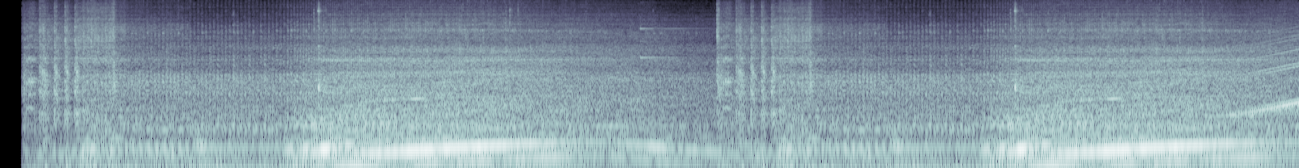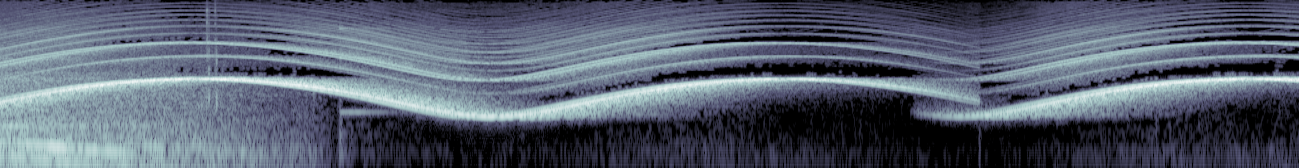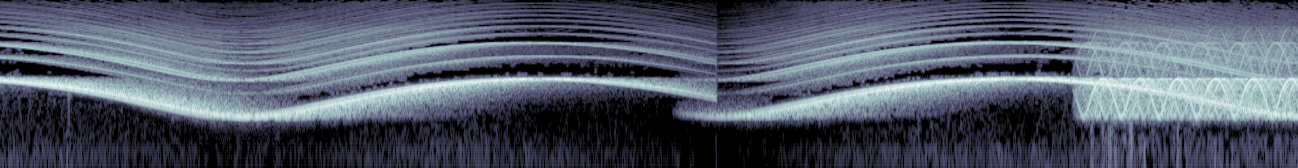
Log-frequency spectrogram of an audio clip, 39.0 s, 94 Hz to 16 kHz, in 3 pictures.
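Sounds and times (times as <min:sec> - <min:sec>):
car engine revving: 0:00.2 - 0:15.8
police siren wailing: 0:00.4 - 0:38.9.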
